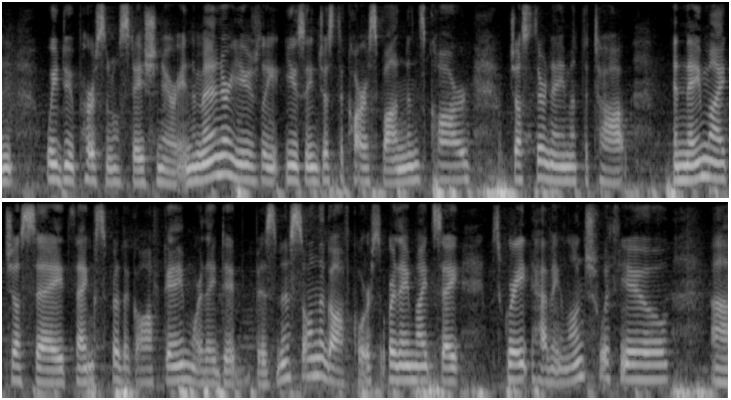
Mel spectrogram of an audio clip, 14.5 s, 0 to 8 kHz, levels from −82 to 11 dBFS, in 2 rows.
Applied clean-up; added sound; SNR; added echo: none; none; none; none.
